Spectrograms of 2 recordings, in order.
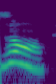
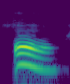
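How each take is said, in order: First: It starts with a z sound before the vowel. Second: It starts with a vowel, no z sound. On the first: The speaker calls it right. "It is pronounced as zon" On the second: The speaker calls it wrong. "ont is not pronounced as on"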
